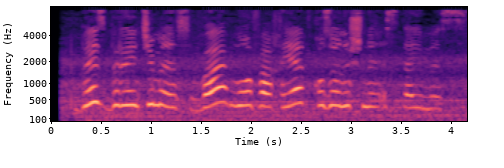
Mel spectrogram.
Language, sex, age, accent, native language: Uzbek, female, 25-34, Qashqadaryo, Uzbek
